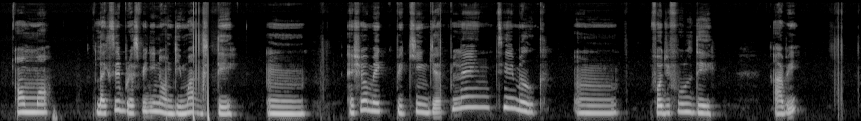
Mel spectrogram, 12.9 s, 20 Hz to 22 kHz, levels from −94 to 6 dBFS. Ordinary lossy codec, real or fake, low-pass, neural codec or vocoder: none; real; none; none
